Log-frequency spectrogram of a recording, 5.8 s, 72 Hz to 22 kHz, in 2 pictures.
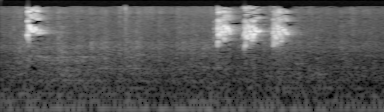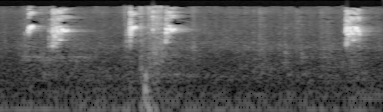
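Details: A 2.5-month-old lovebird learning to chatter gives clusters of two or three harsh high chirps, separated by brief silences, with a faint thump near the middle.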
